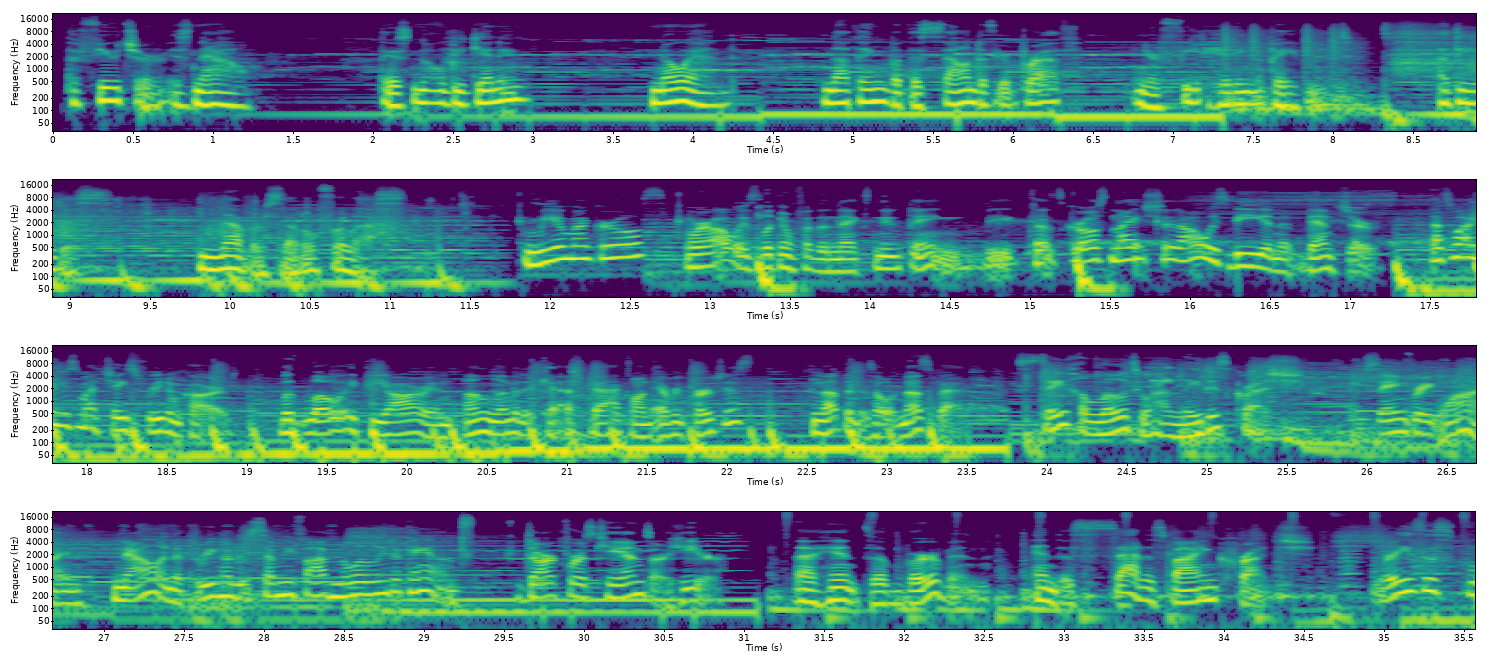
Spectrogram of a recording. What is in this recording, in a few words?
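commercial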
